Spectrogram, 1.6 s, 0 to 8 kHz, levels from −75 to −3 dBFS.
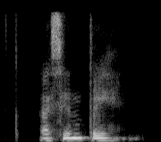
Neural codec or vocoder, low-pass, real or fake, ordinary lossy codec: codec, 16 kHz, 2 kbps, FreqCodec, smaller model; 7.2 kHz; fake; MP3, 64 kbps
